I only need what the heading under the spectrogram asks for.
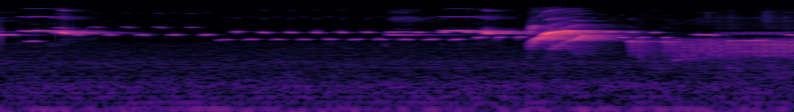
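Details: Canary singing for young-canary training: a sequence of thin high pips and short whistles, a bright rising sweep, then a soft buzzy rolled phrase over low hum.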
